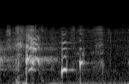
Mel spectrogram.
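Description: A dog gives a few short, sharp yips and barks close by, with a brief whimpering edge between them.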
